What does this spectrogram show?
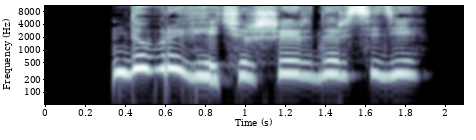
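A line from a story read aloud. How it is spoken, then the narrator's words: Intrigued cooing. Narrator (Russian): Проворковали они заинтригованно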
